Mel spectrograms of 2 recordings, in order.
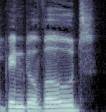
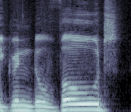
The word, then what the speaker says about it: Grindelwald: I think the implication there is that it is Grindelwald, but it's been anglicized because, you know, people don't understand how to pronounce a W as a V. So I think it is meant to be Grindelwald. – Yes, I think so. – Apparently, there's also a town in Switzerland called Grindelwald. – Oh, really? – Spelled, pronounced with the V. So it seems like it's probably Grindelwald, but people will use either. And that's my bit of fantastic trivia on where to find it.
